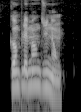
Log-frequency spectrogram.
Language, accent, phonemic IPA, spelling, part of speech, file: French, France, /kɔ̃.ple.mɑ̃ dy nɔ̃/, complément du nom, noun, LL-Q150 (fra)-complément du nom.wav
- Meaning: possessive phrase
